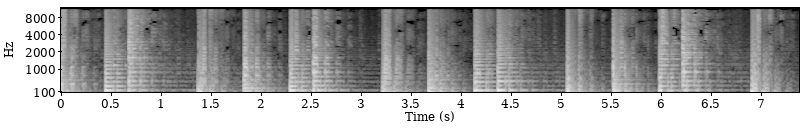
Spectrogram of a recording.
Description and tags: another synth loop!!
hardcoded, dirty, sequencer, acid, empty, Renoise, synth1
